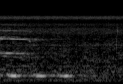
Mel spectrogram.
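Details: Greater coucal (crow pheasant), recorded 2 July 2020 at Naravi, Belthengady Taluk, coastal Karnataka, India, gives three deep, hollow hoots about a quarter-second apart over a faint background hiss.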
